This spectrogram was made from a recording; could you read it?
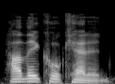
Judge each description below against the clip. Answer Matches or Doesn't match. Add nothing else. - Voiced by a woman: Doesn't match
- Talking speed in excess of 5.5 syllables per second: Doesn't match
